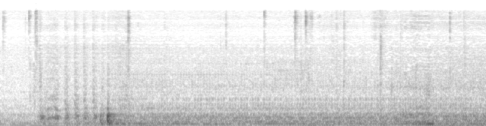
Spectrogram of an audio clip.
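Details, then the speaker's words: Maruti Suzuki Swift Dzire after replacing a worn, one-side-loaded engine mounting (foundation), which caused cabin vibration and a left-side noise after right turns: brief crank, catches, then steady, even idle with no rattle or vibration; problem solved. "Problem solve झालेला आहे. आतमध्ये कोणत्या प्रकारचा vibration feel होत नाहीये. आणि engine सुद्धा एकदम स्मूथ वाटतोय."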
